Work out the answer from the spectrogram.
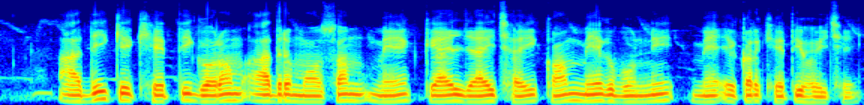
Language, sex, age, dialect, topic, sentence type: Magahi, male, 18-24, Western, agriculture, statement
